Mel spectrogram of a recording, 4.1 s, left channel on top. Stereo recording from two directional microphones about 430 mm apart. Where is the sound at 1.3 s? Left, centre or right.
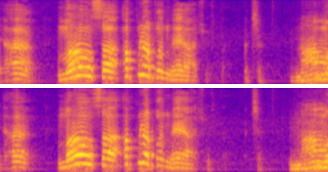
Centre.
